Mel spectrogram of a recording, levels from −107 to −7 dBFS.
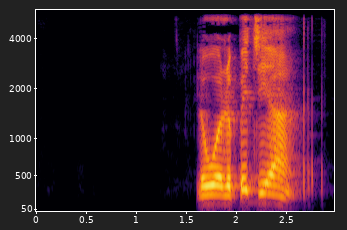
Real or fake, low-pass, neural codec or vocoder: real; 5.4 kHz; none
